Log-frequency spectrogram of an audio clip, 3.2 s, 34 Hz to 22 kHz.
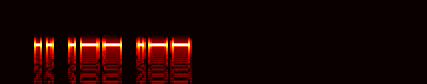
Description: Morse code, heard as a keyed tone, about 27 wpm, 700 Hz. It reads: IWW
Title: USA Call Sign Postfixes - 3 Letters 28wpm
